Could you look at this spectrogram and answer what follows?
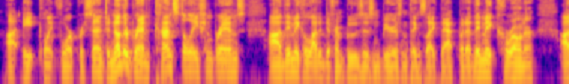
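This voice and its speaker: Low, bright-voiced man giving commentary. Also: no room sound. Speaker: video host, news commentator. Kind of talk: casual rundown commentary on economic news.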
